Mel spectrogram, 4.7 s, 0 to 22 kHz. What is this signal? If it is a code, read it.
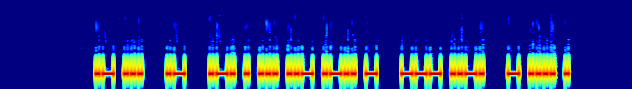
Morse code, heard as a keyed tone, about 44 wpm, 700 Hz. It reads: AS A RESULT OF THE
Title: Sets of 5 Words 45wpm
